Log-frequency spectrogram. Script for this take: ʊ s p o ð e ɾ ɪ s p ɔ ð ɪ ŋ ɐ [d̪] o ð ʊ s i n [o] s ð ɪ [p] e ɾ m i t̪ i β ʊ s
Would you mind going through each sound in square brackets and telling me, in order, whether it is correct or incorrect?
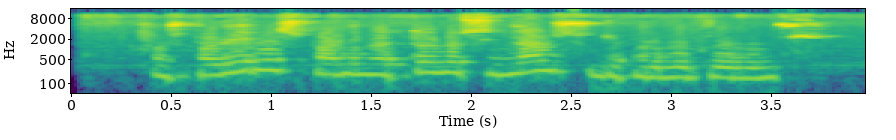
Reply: incorrect, incorrect, correct

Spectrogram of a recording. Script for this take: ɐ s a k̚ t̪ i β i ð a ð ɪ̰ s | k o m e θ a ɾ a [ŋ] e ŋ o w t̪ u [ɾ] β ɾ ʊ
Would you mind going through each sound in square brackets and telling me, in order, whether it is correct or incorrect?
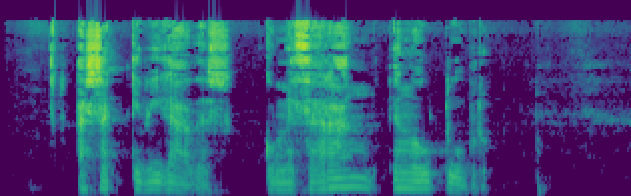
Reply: correct, incorrect

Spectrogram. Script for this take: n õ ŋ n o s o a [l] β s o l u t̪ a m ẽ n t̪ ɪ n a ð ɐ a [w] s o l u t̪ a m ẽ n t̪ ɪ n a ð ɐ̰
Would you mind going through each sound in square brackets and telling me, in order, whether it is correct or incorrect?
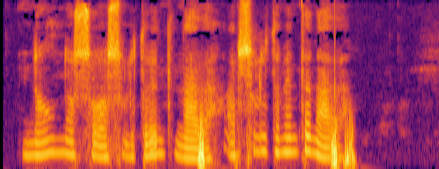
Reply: incorrect, incorrect

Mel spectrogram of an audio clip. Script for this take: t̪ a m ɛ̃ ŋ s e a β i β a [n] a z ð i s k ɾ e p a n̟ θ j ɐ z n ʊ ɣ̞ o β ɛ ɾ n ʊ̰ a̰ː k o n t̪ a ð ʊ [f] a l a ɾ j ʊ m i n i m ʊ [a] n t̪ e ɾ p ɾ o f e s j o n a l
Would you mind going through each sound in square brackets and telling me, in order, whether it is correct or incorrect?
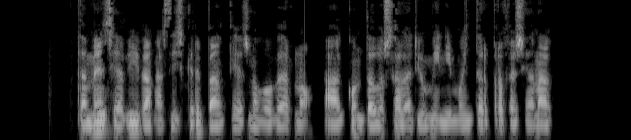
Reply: incorrect, incorrect, incorrect

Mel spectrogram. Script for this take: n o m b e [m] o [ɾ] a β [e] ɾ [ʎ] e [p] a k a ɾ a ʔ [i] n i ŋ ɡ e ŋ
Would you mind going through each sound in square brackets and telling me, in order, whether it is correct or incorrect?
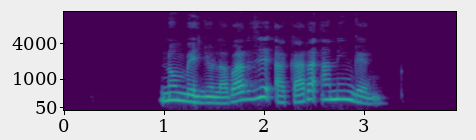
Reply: incorrect, incorrect, incorrect, correct, incorrect, incorrect

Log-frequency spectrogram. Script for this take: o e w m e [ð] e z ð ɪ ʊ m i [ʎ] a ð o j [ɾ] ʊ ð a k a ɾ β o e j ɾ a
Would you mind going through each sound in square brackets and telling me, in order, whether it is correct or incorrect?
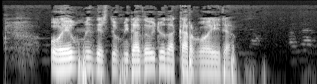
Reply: correct, incorrect, correct

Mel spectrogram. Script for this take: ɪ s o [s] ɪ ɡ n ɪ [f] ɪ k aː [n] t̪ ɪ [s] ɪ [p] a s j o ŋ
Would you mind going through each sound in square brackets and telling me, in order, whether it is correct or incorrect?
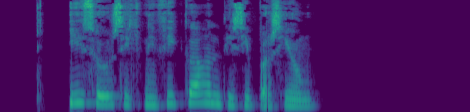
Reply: correct, correct, correct, correct, correct

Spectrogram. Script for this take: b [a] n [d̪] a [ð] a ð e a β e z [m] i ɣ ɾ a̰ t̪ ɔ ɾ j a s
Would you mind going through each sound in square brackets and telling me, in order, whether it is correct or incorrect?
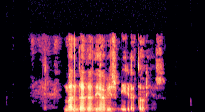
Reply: correct, correct, correct, correct

